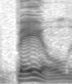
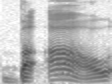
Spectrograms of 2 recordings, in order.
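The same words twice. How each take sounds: First: The name is pronounced the English way. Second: The name is pronounced the Hebrew way.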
